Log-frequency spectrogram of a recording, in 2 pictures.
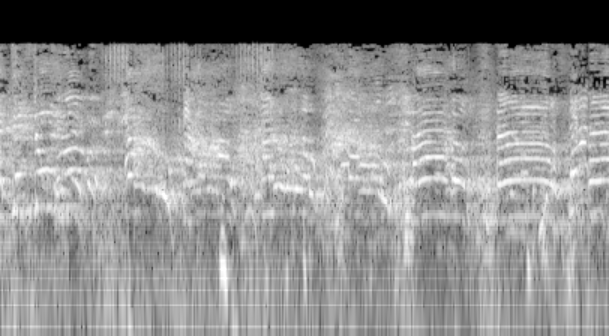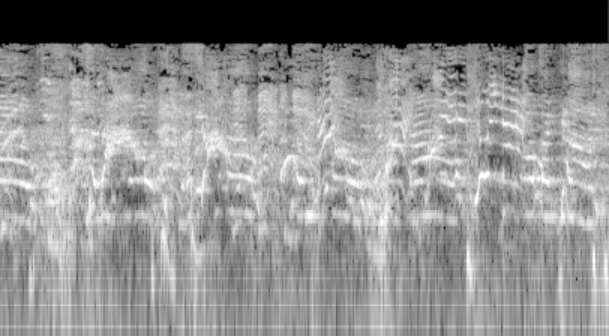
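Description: A man screams and howls in pain over and over, loud, as police tase him at a speaking event, while a crowd of voices shouts and yells around him without a break.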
